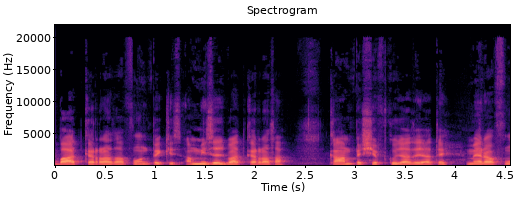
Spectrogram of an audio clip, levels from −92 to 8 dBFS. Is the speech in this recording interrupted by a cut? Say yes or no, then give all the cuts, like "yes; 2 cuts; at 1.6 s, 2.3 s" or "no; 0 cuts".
no; 0 cuts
